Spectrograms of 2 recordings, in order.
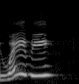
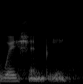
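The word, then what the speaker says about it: Wei Shen Bi (威神V): When you look at how it's spelled and phonetically, it just looks like Wavy. But I think they pronounce it Wei Shen Bi.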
